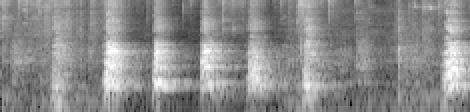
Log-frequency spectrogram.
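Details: Rottweiler puppy barking at a trolley bag, a rapid run of about seven sharp, evenly paced barks roughly two per second, each short and punchy, indoors with little other sound.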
